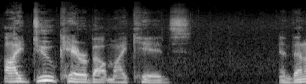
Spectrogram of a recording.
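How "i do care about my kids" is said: loud, indignant narrated yell. A narrator's reading. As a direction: shout it as the neighbor defending himself. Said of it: "I hear him yell again".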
